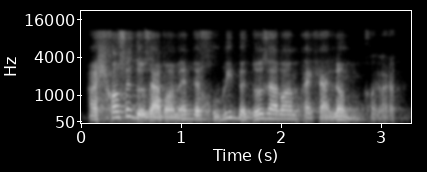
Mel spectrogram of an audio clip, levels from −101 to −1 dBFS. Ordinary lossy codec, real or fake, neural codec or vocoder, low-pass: Opus, 32 kbps; fake; codec, 32 kHz, 1.9 kbps, SNAC; 10.8 kHz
